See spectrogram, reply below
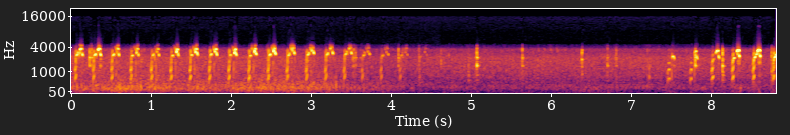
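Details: Osprey chicks, almost adult-sized, in a nest with their parents in an Estonian forest reserve, seen on a live webcam. Rhythmic high chirps run for three seconds, thin out to sparse notes, then resume loudly.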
